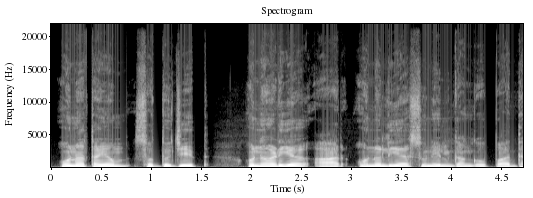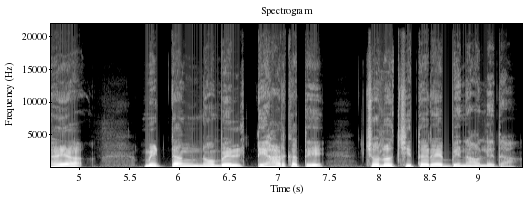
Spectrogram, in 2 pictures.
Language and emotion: Santali, neutral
